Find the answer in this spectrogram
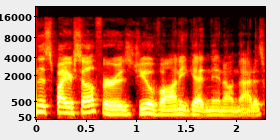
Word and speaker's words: Giovanni: what your name is john ovani that is a common pronunciation of the name in the commoner's english giovanni is my true name sorry sorry i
